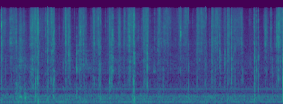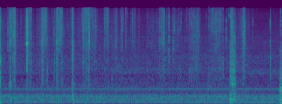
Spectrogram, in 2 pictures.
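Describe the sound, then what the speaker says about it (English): Rapid, continuous riffling and snapping of trading cards being shuffled up close, a dense crackling texture that keeps going with brief louder flicks. "Let's do a shuffle here."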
